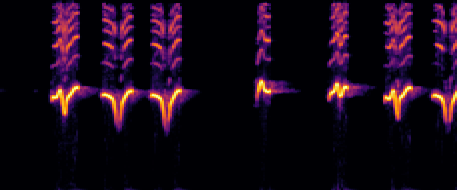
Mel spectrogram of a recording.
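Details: Silver-eared mesia, also called Ngũ sắc, a Southeast Asian bird, singing clear whistled notes that dip and rise, each about a quarter-second, given in loose series of three and four with short pauses; no background noise.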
